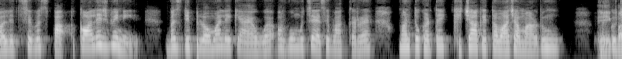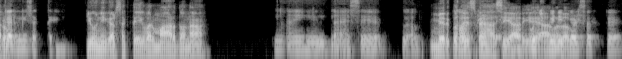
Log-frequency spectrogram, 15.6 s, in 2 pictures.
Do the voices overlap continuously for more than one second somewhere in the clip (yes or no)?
yes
